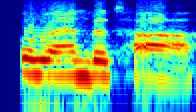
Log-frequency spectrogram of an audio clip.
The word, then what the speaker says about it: Ulaanbaatar: How do we pronounce it, Lisa? Ulanan? Ulaanbaatar.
